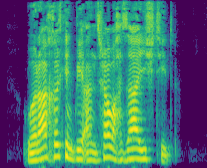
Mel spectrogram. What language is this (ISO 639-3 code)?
abk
